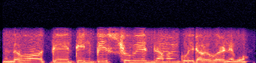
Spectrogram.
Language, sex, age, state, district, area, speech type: Bengali, male, 18-30, West Bengal, North 24 Parganas, rural, conversation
